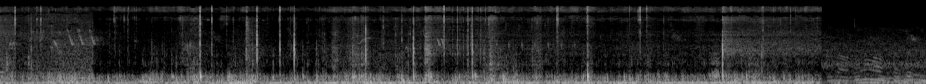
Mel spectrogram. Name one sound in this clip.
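A wood fire crackles and pops.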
